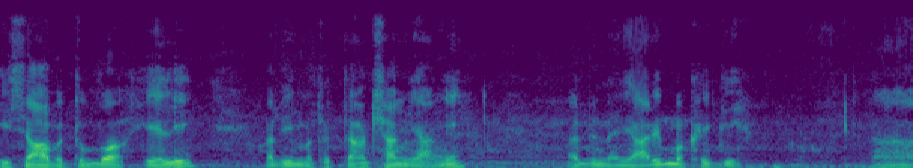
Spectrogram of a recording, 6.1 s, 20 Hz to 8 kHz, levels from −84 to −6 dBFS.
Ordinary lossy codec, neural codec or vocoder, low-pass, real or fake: none; codec, 16 kHz, 4 kbps, FreqCodec, larger model; 7.2 kHz; fake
